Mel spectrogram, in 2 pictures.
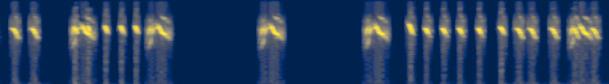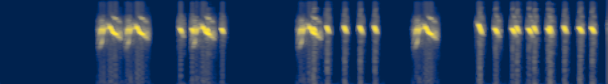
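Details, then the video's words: Wagtail calling, offered as a hunting lure: high, thin, downward-sweeping chirps mixed with fast strings of short clicks, repeated in irregular bursts every second or so over total silence. "افضل صوت لصيد ام رطيز - ام صفيد الصفراء - Western Yellow Wagtail call"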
